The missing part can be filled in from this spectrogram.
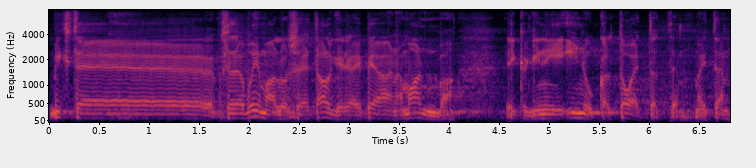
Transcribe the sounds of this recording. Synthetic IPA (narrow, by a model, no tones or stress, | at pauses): mʔikst̪e̞ | se̞d̪ɑvɤjmɑluseet̪ːɑlkiɾjɑejpeɑe̞nːɑmɑnd̪̥mɑ̰ | ʔḭkːˑɑɡiniːʔinːukːˑɑlt̪ːo̞e̞t̪ːˑɑt̪ːˑe̞̰ɑ̰jt̪ːˑæh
